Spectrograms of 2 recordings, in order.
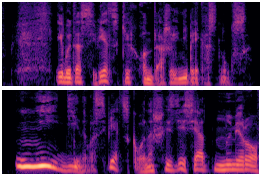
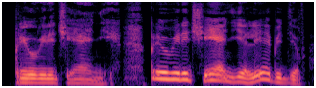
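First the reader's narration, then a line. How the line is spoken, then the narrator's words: Laughing crowd. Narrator (Russian): хохотали кругом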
